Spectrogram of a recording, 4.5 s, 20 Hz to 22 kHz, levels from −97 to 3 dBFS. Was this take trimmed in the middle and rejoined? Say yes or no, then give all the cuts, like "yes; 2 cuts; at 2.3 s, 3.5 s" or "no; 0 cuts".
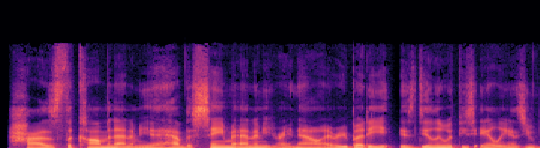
no; 0 cuts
